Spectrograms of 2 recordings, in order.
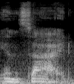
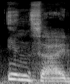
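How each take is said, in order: First: The stress is on the last syllable. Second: The stress is on the first syllable. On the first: The speaker calls it right. "which is a stress on the end" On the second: The speaker calls it wrong. "we don't do it that way"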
